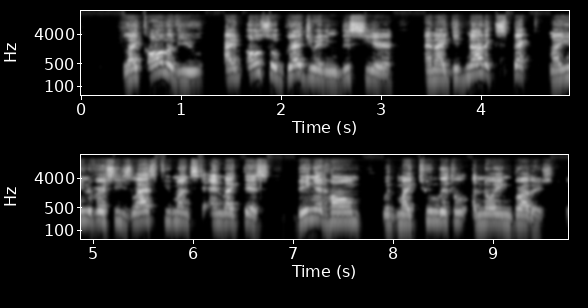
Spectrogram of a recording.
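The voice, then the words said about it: Imitates another person's voice, with accent. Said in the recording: “because you did an accent.”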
